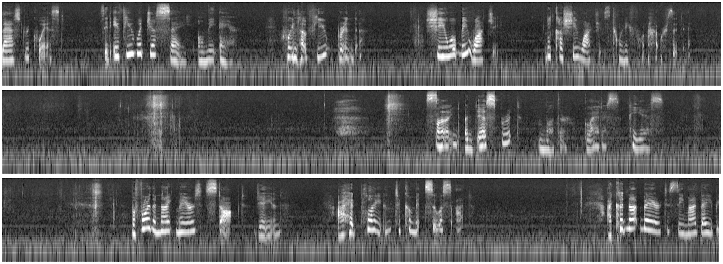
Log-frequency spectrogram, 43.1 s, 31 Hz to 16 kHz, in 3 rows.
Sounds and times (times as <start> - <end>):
Speech: 0.0 - 1.2, 2.0 - 4.8, 5.6 - 7.3, 8.5 - 10.0, 10.8 - 13.8, 22.9 - 27.6, 31.4 - 34.4, 35.4 - 38.2, 40.8 - 43.1.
